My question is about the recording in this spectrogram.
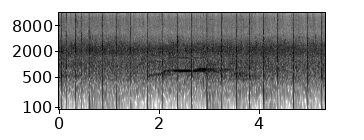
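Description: Conference audience applauding: many hands clapping in a dense, irregular patter that keeps up steadily.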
